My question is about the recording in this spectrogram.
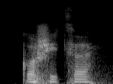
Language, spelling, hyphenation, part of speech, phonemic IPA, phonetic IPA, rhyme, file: Slovak, Košice, Ko‧ši‧ce, proper noun, /kɔʃit͡se/, [ˈkɔʃit͡se], -it͡se, Sk-Košice.ogg
- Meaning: Košice (a city in Slovakia)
